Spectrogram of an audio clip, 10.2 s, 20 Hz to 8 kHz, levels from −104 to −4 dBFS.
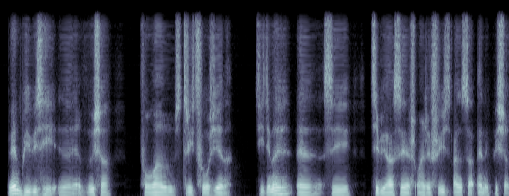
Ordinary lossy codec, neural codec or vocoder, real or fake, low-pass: none; codec, 16 kHz, about 1 kbps, DyCAST, with the encoder's durations; fake; 7.2 kHz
